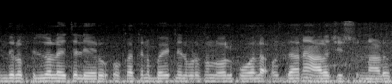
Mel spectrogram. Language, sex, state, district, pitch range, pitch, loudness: Telugu, male, Andhra Pradesh, Sri Satya Sai, 140-145 Hz, 140 Hz, -16 LUFS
